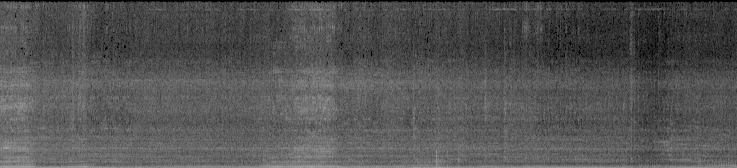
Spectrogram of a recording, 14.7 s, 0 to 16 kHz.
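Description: Ducati Monster 797+ motorcycle's air-cooled L-twin engine running under way, with its note rising and falling as the throttle changes.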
